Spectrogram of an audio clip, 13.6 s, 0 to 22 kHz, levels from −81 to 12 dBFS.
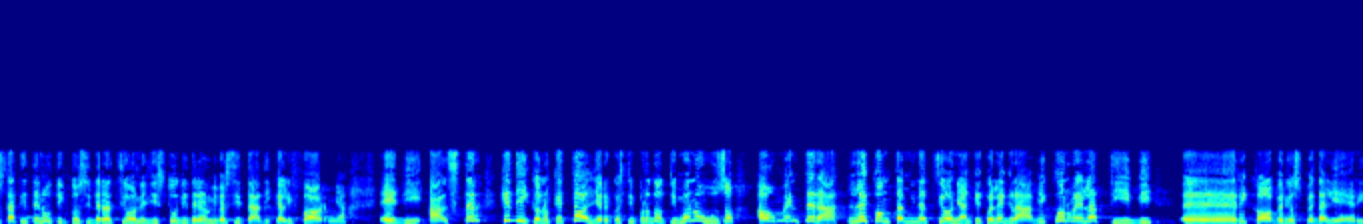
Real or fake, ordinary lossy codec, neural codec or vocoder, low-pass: real; none; none; 7.2 kHz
